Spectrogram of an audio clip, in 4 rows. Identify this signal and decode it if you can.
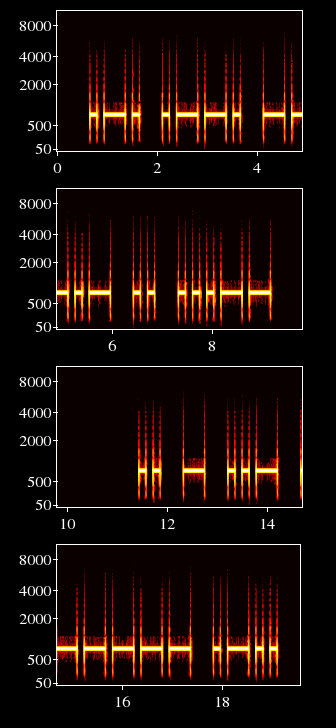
Morse code, heard as a keyed tone, about 8 wpm, 800 Hz. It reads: RPQI3 ITU0L
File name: CW / DET / 1 6 1500C S C 8wpm 5219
